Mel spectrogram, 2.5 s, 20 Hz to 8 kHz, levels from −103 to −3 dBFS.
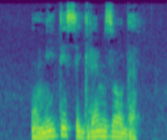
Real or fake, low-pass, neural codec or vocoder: real; 7.2 kHz; none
